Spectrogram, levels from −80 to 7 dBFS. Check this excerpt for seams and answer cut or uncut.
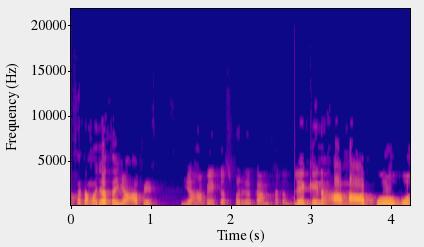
cut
